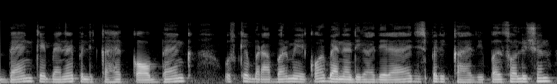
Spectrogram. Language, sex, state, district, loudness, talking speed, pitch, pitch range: Hindi, male, Uttar Pradesh, Shamli, -20 LUFS, 260 wpm, 120 Hz, 115-130 Hz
